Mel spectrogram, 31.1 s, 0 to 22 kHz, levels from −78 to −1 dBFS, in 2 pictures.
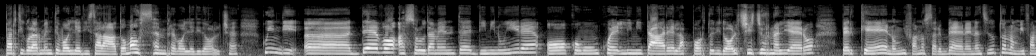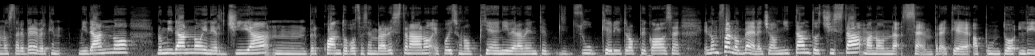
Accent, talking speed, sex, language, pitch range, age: native, 140 wpm, female, Italian, 195-230 Hz, 20-39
